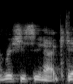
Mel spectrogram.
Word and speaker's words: Rishi Sunak: Is it Rishi Sunak? Is that correct? – Yeah, Rishi Sunak, yeah.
